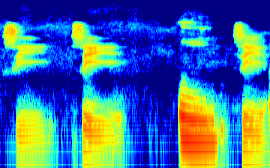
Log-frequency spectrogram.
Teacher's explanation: I recommend you remember this as just a very low level tone, which is a very low flat tone. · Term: fourth tone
